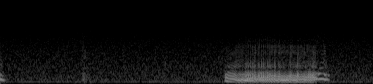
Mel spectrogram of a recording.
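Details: Domestic cat snoring, a single raspy, buzzing breath lasting about a second against a quiet room hum.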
